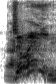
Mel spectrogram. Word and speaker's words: Ghislaine: We only mentioned an Epstein because of Ghislaine.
